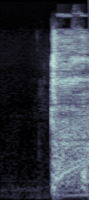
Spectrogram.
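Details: Single sudden, harsh cough after quiet, from an adult speaker who is still sniffling and using tissues while talking; cough.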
